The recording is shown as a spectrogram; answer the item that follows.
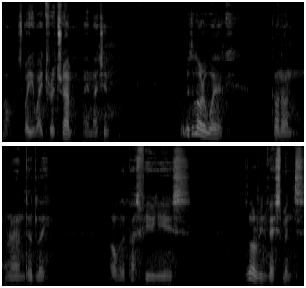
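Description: A man at a moderate pace with long, frequent pauses, ordinary pitch variation, a dry sound with no echo and light background noise. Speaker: walking vlogger. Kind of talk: casual vlog chat. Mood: relaxed, amused. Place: street. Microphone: phone near.

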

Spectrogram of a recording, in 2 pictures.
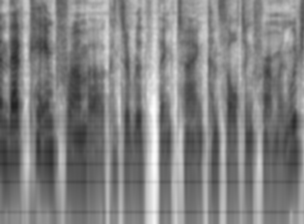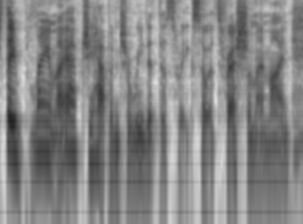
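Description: Speaking at a very fast pace, a woman with a fairly low pitch and vocal fry swings her pitch very widely, in a dry, close sound with no echo. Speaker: health reporter. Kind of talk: news panel discussion. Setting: video call.

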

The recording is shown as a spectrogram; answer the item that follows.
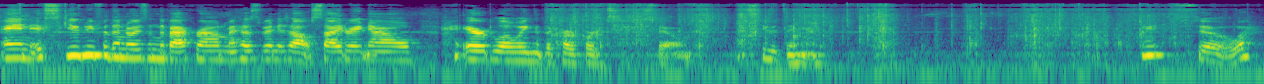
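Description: A woman speaks at a moderate pace with lively intonation. She takes long, frequent pauses against noticeable background noise. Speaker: beauty vlogger. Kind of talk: casual vlog chat. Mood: excited, cheerful. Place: home room. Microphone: phone near.

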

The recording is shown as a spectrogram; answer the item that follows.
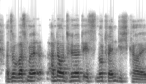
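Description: A plain, everyday voice is heard with ordinary pitch variation. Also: man. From Germany (Taunus, Hesse); Hesse. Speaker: conductor, audience member; audience member. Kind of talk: audience question. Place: home room. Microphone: video call.

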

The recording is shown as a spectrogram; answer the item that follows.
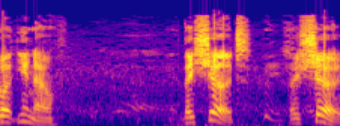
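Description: A man speaks with a Donegal accent. The sound is dry with no echo, and there is light background noise. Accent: Donegal Irish. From Ireland, County Donegal; Ireland. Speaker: author; interviewee. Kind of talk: interview. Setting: convention. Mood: animated, humorous storytelling. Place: hall. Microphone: handheld.

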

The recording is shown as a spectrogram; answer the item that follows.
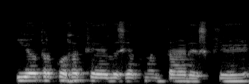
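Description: Music plays behind a man's voice. The sound is dry and close, without echo. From Colombia, Medellín. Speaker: safety professional. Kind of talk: question in online class. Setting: video call.

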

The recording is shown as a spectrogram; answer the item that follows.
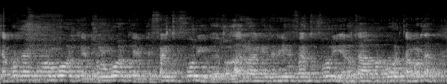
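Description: With a Canarian accent, the voice comes through light background noise and audible room echo. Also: man. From Canary Islands. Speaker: stand-up comedian. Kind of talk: stand-up comedy monologue. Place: stage.

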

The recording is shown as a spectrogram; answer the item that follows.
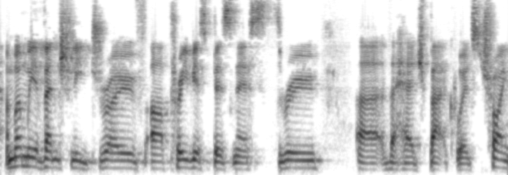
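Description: The man's voice has a bright, sharp tone. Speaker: remote podcast guest, speaking coach. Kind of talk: interview answer. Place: home room. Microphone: earbuds.

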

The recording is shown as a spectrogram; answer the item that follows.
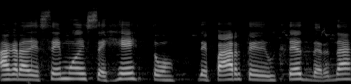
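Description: A woman talks at a fairly slow pace. Her intonation is fairly even. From Nicaragua. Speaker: mayor. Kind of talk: interview. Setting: outdoors. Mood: proud, grateful. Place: garden. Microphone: handheld.

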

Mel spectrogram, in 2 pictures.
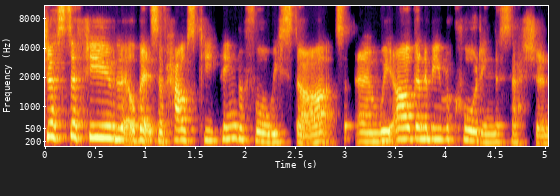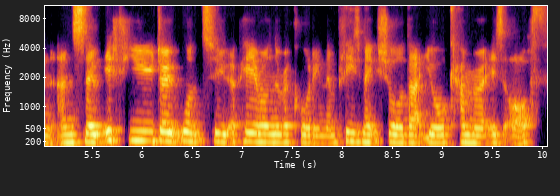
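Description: A woman at a fairly quick pace, with hardly any pauses and ordinary pitch variation. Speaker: webinar host. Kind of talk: webinar welcome and housekeeping. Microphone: video call.

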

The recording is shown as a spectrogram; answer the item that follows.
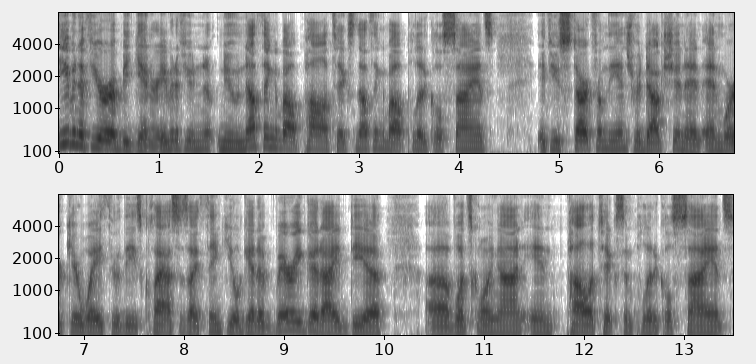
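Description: Over a quiet background, a man speaks fairly quickly in a bright, sharp tone. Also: fairly even intonation. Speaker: political science video blogger. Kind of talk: lecture. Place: home room.

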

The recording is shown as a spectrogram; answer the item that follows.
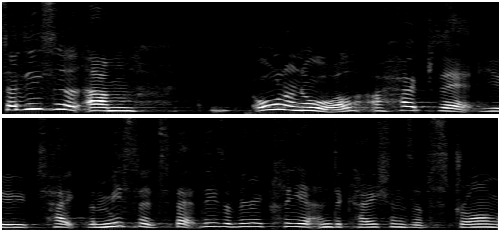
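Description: A woman with a New Zealand accent, fairly high in pitch with ordinary pitch variation, in a dark, mellow tone at a fairly slow pace against a quiet background. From New Zealand, Palmerston North. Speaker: psychology professor. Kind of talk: lecture; audience Q&A. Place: stage.

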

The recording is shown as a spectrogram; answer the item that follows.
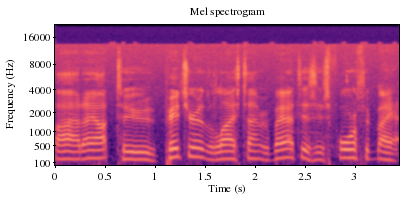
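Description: A man with a Southern US accent speaks in a high pitch with ordinary pitch variation, the sound dry with no echo. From Tennessee. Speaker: baseball color commentator. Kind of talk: live commentary. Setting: outdoors.

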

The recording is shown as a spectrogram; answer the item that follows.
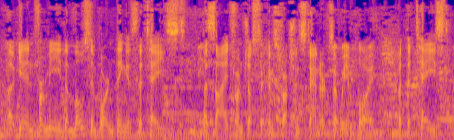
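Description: A man speaks with ordinary pitch variation while music plays in the background. The sound is dry, with no echo. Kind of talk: interview answer. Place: bar.

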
